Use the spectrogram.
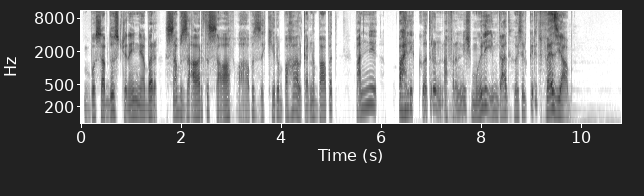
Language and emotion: Kashmiri, happy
